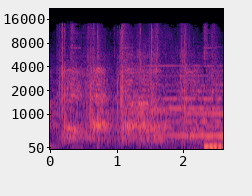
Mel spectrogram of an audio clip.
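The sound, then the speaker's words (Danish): A large crowd of protesters at a massive peaceful protest in Belarus, calling for an end to the government, chants together in loud, rhythmic bursts of massed voices, with a steady roar beneath and a low hum joining near the end. “Since the summer, massive peaceful protests have gripped Belarus, calling for an end to what's known as Europe's last dictatorship.”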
